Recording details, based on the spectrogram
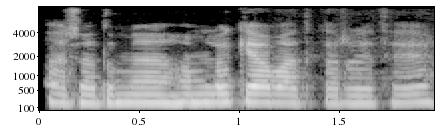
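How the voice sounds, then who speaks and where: A woman's voice: medium pitch, completely flat delivery, lo-fi sound. Patient woman teaching letter sounds. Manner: patient, repeats letter sounds slowly and checks with "theek hai?". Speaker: Quran recitation teacher. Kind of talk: online lesson on letter pronunciation.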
